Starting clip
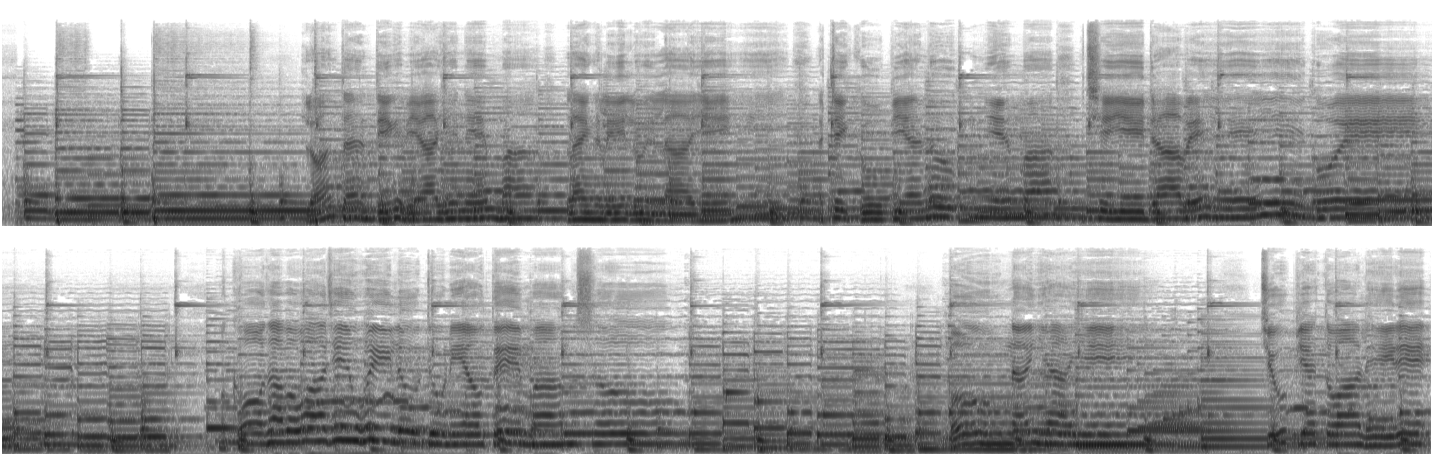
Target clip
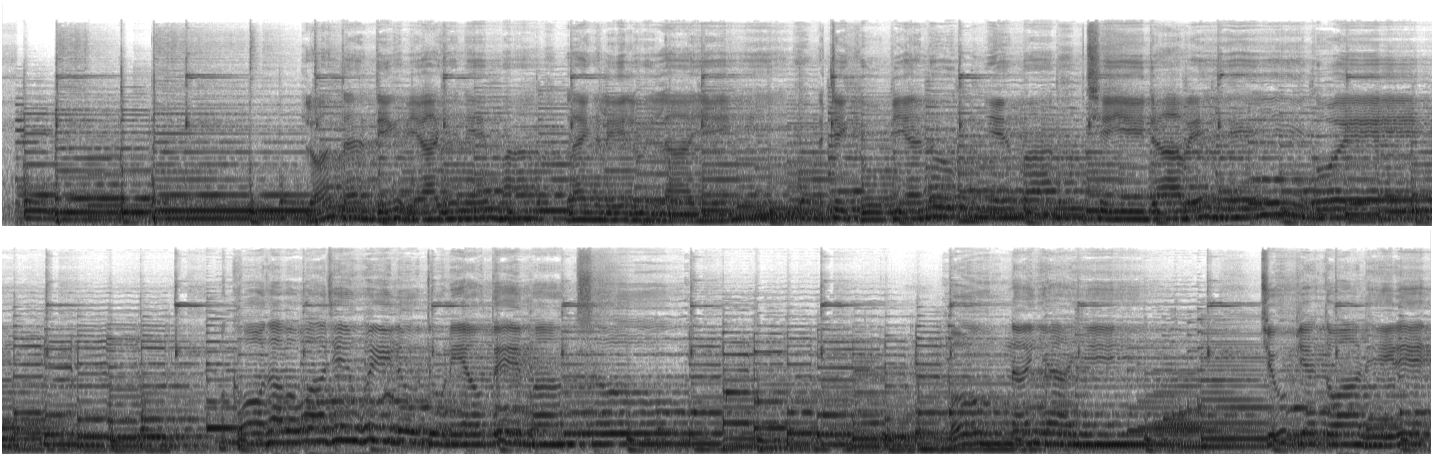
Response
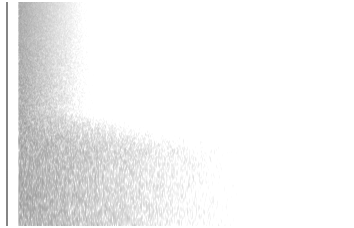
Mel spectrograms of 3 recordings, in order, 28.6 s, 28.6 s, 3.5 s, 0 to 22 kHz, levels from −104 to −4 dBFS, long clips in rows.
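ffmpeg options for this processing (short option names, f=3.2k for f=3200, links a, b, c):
-filter_complex "[0:a]asplit=2[a][b];[1:a]atrim=start_sample=2205[c];[b][c]afir=irnorm=-1:irlink=0,volume=8dB[d];[a][d]amix=inputs=2:normalize=0,acompressor=threshold=-12dB:ratio=6"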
